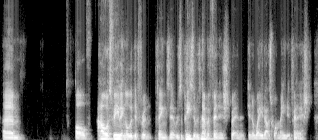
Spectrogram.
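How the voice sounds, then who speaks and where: A man's voice: mid-range voice, steady tone, fast talker. A man speaking earnestly and conversationally as an author coach being interviewed.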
